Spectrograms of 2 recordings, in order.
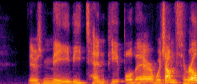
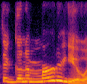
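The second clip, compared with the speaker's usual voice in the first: imitating a panicked publicist, pitched much higher; alarmed warning; 12 semitones higher than usual. Publicist warns the author about the readers, mock panicked high warning. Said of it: "And she's like".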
